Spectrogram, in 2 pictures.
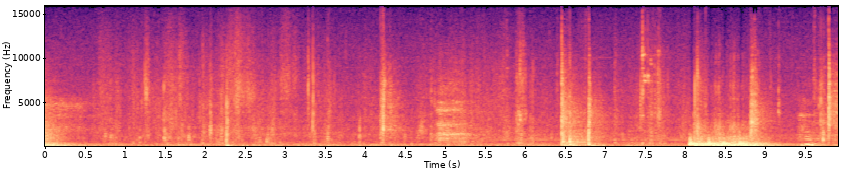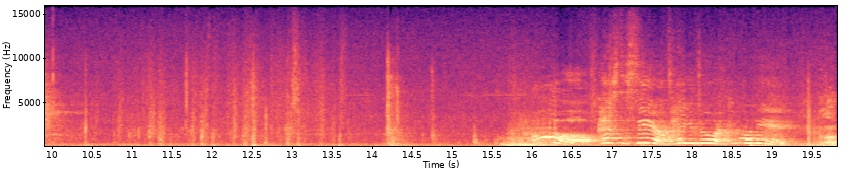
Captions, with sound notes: (Knocking) (Sighing) Oh, Pastor Simms, how you doing? Come on in.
